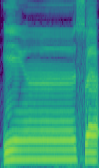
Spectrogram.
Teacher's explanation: cara membaca ikhfa yaitu menyamarkan suara Nun kepada huruf Sin jadi tidak lagi suara nunnya dibaca dengan jelas suara n-nya yang · tidak lagi dibaca dengan jelas suara nunnya sehingga terdengar bunyi Eng gitu ya ins sambil ditahan dua harakat kemudian Pal Ada Fath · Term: bacaan Ikhfa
